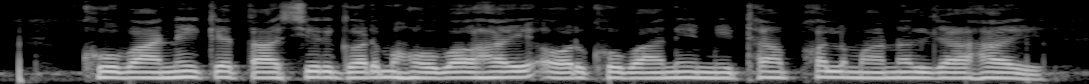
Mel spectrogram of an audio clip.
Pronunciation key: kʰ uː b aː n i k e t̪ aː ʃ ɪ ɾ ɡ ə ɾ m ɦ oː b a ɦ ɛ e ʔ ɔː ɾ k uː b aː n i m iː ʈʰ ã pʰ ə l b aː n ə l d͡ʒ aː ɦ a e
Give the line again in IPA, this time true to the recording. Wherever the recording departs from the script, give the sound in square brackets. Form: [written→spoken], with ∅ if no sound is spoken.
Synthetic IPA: kʰ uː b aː n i k e t̪ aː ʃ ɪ ɾ ɡ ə ɾ m ɦ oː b a ɦ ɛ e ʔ ɔː ɾ [k→kʰ] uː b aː n i m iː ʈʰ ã pʰ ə l [b→m] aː n ə l d͡ʒ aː ɦ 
